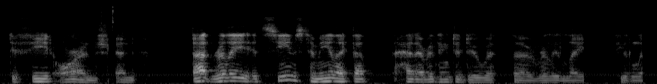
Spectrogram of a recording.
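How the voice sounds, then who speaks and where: A man co-commentating an esports match over a call, his audio choppy and breaking up as he gives halting analysis. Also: on the low side, sharp tone, a little hiss or hum, rough recording. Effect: choppy, glitchy call audio breaking up.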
